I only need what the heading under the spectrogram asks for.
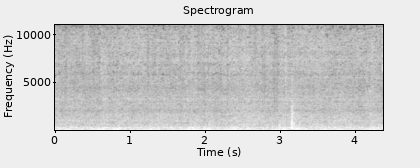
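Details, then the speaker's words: Dryer about 15–20 years old after the drive-system repair (idler pulley removed): a low, even drum rumble with no screech or squeal; running quietly and normally. "the motor switch all those items are still available as explained dryer sounds normal"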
